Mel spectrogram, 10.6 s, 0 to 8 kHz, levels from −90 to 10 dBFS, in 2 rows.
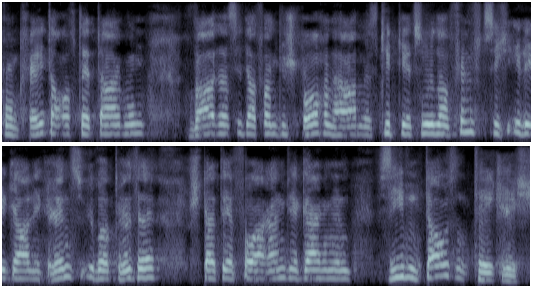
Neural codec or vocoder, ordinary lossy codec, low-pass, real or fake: codec, 16 kHz, 2 kbps, FreqCodec, smaller model; none; none; fake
